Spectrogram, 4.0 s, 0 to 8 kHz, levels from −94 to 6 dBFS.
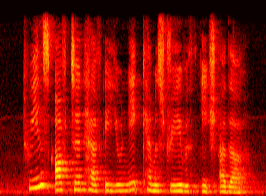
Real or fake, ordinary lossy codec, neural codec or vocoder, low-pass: fake; none; vocoder, 44.1 kHz, 128 mel bands every 512 samples, BigVGAN v2; 7.2 kHz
